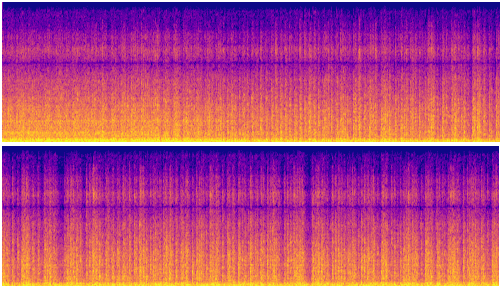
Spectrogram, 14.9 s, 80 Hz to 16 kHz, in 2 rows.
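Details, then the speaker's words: K5 Blazer/Jimmy V8 on new Holley Terminator X EFI, running with no exhaust: loud, even, deep idle with a hard bark and no misses or knocks; smoke is attributed to rings still seating. Healthy engine running without exhaust. "it cracks off I'm super excited and it sounds awesome it doesn't need exhaust cuz it sounds like a jet airplane in my driveway here"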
